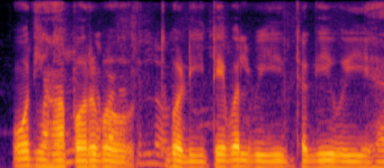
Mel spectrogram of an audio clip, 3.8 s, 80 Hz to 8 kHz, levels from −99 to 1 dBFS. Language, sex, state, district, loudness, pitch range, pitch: Hindi, male, Uttar Pradesh, Saharanpur, -19 LUFS, 100-115 Hz, 110 Hz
